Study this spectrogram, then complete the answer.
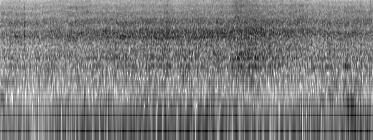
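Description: Beef pieces browning in hot oil for Mongolian beef, giving a steady, loud broadband sizzle and hiss that holds evenly throughout with no talking.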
